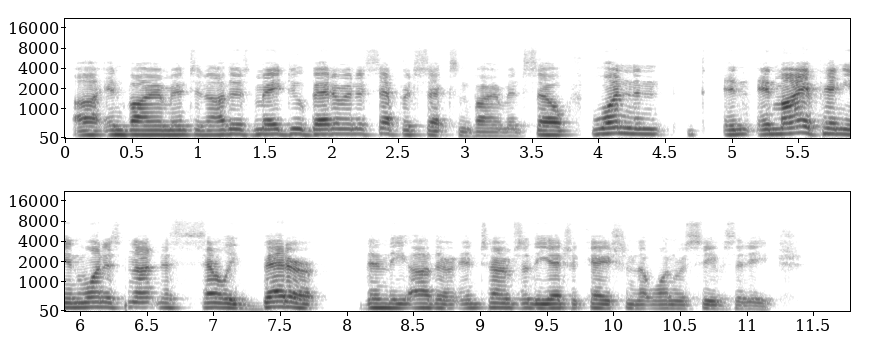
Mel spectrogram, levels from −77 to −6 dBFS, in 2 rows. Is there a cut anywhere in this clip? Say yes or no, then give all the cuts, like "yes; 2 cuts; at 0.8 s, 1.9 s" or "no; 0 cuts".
yes; 1 cut; at 3.9 s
